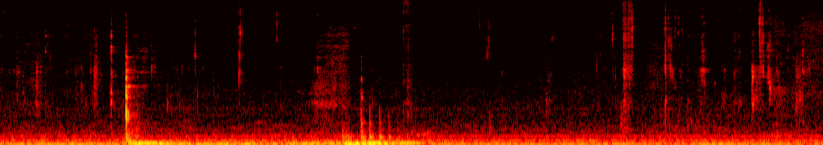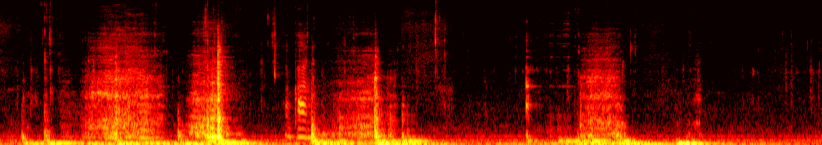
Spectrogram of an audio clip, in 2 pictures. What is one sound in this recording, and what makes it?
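A young woman chews and slurps food close to a microphone.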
